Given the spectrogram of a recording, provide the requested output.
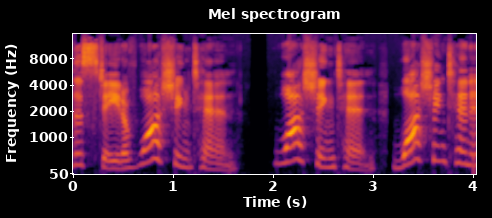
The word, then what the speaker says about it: Washington: Washington is stressed on the first syllable. Washington. Washington. Washington. You can really hear the reduced syllable at the end of the word.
